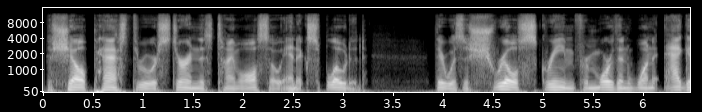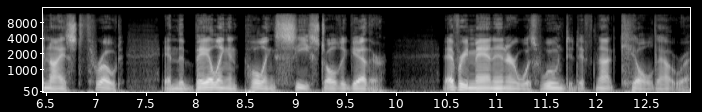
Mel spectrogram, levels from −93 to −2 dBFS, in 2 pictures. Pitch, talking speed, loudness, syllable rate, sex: 90 Hz, 180 wpm, -22 LUFS, 5.2 syllables/s, male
